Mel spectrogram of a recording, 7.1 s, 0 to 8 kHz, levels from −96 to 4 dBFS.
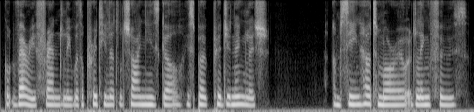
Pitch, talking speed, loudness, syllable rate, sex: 205 Hz, 175 wpm, -18 LUFS, 5.3 syllables/s, female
